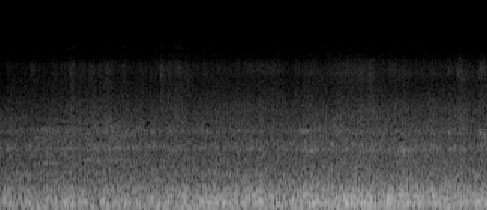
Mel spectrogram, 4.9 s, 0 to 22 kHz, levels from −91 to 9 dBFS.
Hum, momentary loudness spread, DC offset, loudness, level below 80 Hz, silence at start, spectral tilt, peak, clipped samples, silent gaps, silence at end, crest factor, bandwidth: none; 6 LU; under 0.1%; -34 LUFS; -40 dBFS; 0 s; -8.5 dB/octave; -18 dBFS; under 0.1%; none; 0 s; 14 dB; 8.2 kHz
